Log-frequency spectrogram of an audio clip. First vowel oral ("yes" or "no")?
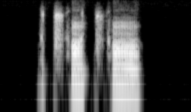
no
